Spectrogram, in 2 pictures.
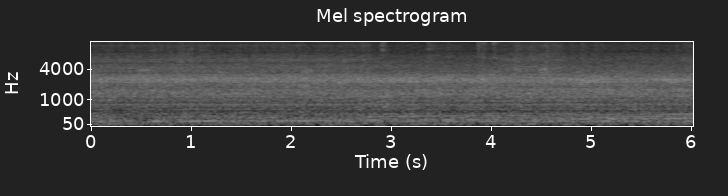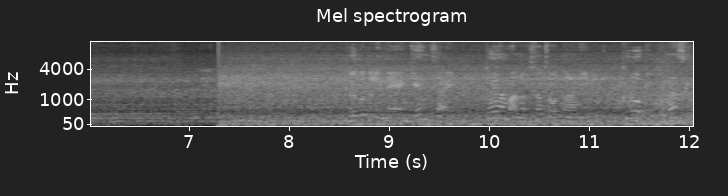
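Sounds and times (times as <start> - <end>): train cabin rumble and hum: 6.7 - 12.0.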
